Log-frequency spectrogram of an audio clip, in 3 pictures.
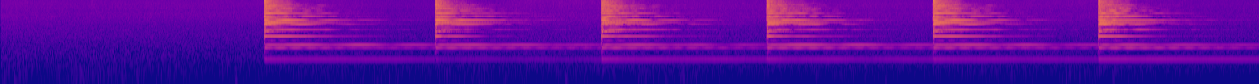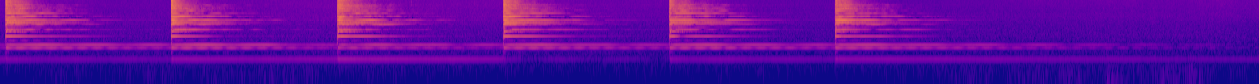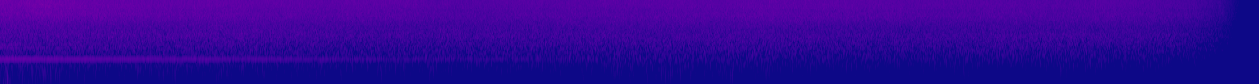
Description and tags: Taken in front of the church on Ilovik, a small Croatian island. It was a windy night, so you can hear wind noise, despite a dead cat.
